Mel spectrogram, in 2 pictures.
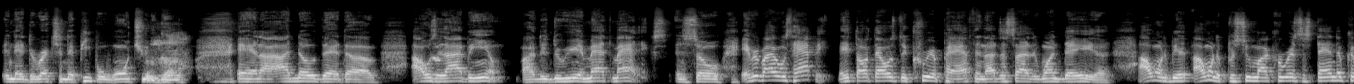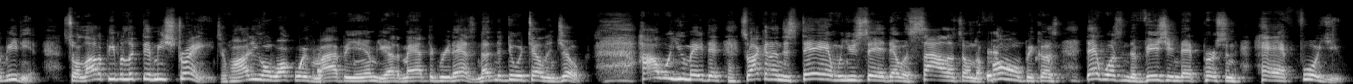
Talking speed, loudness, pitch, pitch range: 260 wpm, -14 LUFS, 165 Hz, 140-195 Hz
